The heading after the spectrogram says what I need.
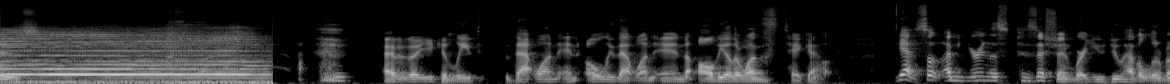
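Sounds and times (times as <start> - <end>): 
passing train horn blast: 0.0 - 2.8
speech: 3.8 - 8.4, 9.0 - 11.7.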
